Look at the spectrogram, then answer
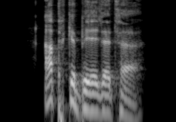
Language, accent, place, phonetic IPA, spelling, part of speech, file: German, Germany, Berlin, [ˈapɡəˌbɪldətə], abgebildete, adjective, De-abgebildete.ogg
- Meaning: inflection of abgebildet: 1. strong/mixed nominative/accusative feminine singular 2. strong nominative/accusative plural 3. weak nominative all-gender singular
